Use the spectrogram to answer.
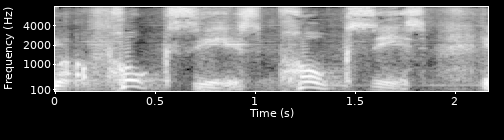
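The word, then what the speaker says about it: pączki: I'm going to call them Polksies, even though it's spelled P-A-C-Z-K-I. See, that's the American way of looking at words.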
